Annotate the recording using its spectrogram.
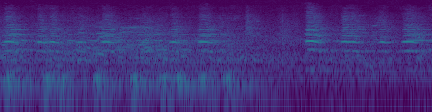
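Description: Faint sports-hall background sound with a low rhythmic pulse, about three a second, that fades out after a couple of seconds.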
